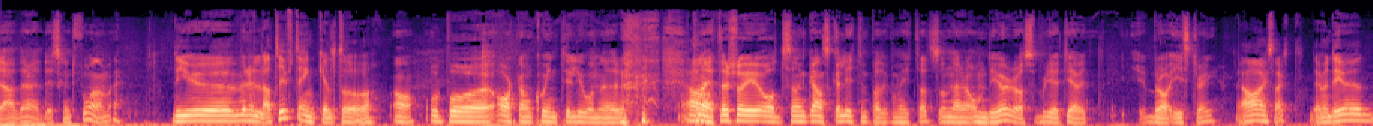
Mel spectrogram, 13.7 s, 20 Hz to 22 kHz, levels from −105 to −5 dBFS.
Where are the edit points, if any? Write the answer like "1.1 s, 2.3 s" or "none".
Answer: none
